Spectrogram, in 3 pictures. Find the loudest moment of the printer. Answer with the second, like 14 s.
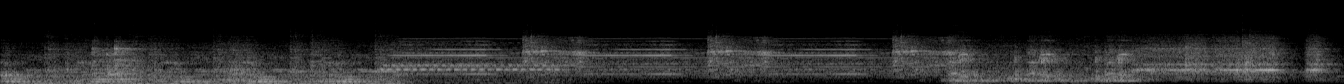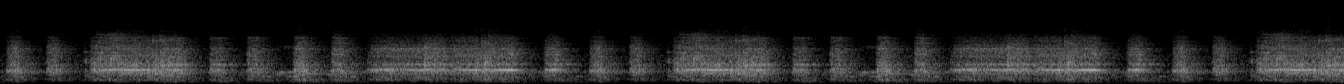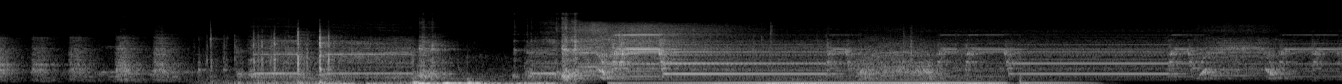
33 s.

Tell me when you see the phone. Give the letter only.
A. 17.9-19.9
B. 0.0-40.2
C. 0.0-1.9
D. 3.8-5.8
D.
